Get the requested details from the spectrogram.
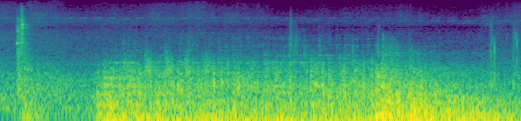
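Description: Footsteps thud slowly on a stone floor.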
